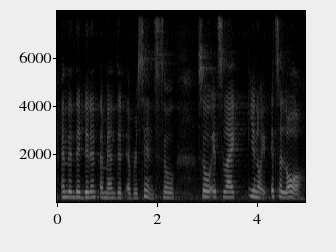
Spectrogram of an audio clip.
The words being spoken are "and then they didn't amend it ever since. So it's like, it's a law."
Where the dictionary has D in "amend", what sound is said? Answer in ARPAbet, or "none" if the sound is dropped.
D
